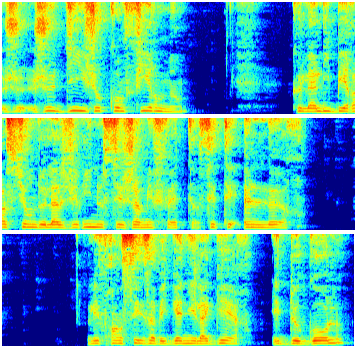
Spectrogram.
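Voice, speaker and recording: A woman from Algeria speaks straight to her viewers in an impassioned appeal. Her voice is husky and a little breathy, and her pace is very slow and deliberate. She hammers her points home by repeating them. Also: medium pitch, darkish tone. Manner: slow, emphatic, repeats phrases for stress. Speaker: vlogger addressing viewers. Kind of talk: impassioned spoken appeal to camera.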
